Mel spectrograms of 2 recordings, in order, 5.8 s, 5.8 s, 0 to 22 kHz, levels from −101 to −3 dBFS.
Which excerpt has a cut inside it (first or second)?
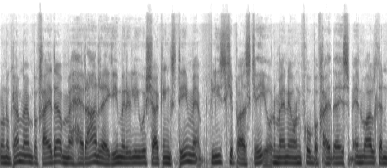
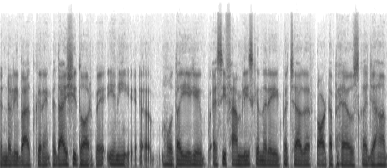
second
